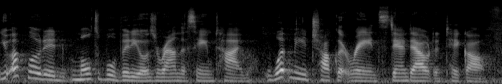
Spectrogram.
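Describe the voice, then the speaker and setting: Speech comes at a moderate pace with lively intonation and hardly any pauses. Noticeable background noise is present. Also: woman, fairly low pitch for a woman. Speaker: web show host. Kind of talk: interview. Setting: on location at a bakery.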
